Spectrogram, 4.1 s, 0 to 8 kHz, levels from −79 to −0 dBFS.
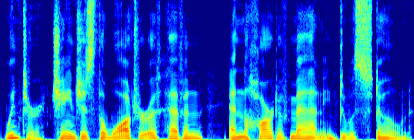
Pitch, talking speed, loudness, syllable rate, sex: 115 Hz, 205 wpm, -21 LUFS, 5.3 syllables/s, male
